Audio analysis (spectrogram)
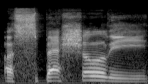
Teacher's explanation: that es just somehow gets people to just make it ex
